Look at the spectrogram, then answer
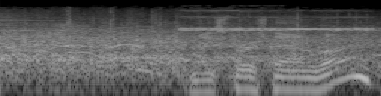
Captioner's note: whistle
